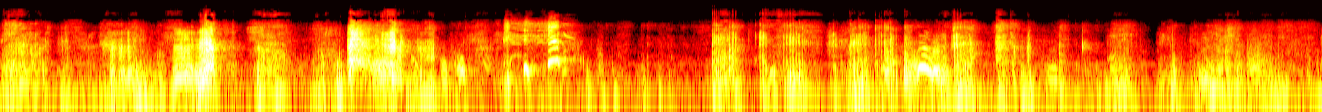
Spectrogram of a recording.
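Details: Sully the Boston Terrier making crazy sounds while playing with Kumo, a Keeshond: bursts of gruff growling and throaty barks in uneven clusters, a brief pause near the middle, then more rumbling play noises.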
